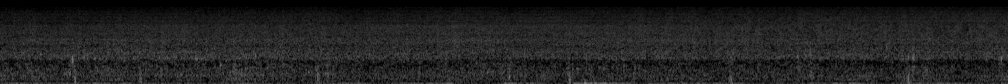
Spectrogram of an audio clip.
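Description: Steady hiss of falling water from the Butakovsky waterfall, a thin mountain cascade streaming down a rock face.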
